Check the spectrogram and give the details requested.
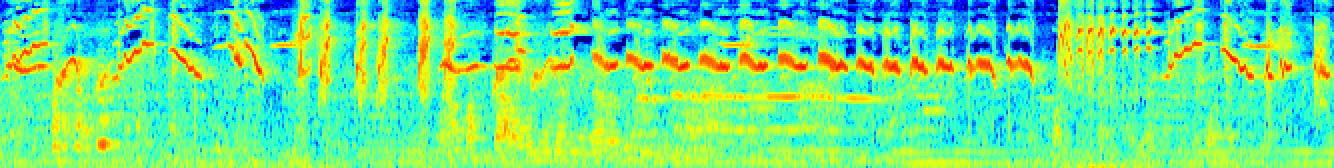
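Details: Caged Oriental magpie-robin, a prized white-spotted bird, singing a full varied song: rapid loud whistled phrases, sweeping notes and dense chattering bursts, with a long steady whistle near the middle and a low background hum.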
